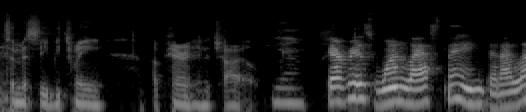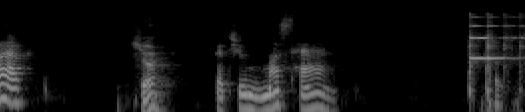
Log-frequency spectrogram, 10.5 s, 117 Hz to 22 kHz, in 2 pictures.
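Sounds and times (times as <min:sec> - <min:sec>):
speech: 0:00.0 - 0:05.6, 0:06.6 - 0:08.7, 0:10.1 - 0:10.5
bell ringing loudly in rapid metallic strikes: 0:10.0 - 0:10.5.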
